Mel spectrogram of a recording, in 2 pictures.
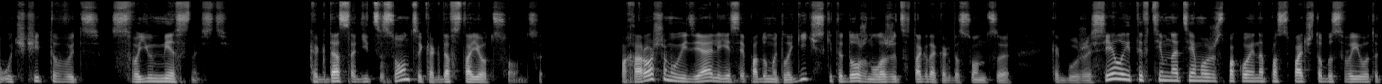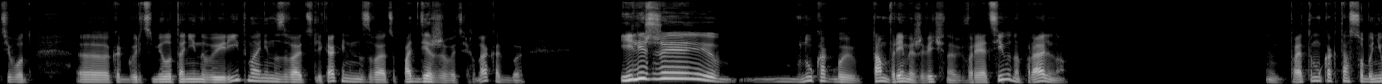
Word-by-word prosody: учитывать 125 -2 -5
свою 125 +3 +1
местность. 140 -2 -1 0.8
Когда 120 +6 +2
садится 130 -2 +7
солнце 215 +7 +5
и - - -17
когда 110 +3 -2
встаёт 115 -3 +3
солнце. - - -6 0.8
По-хорошему, 210 - +1
в 145 - -2
идеале, 145 +4 +1
если 135 0 +2
подумать 125 -1 -5
логически, 240 - +1
ты - - -5
должен 145 -3 0
ложиться 120 0 -2
тогда, 120 -1 -2
когда 100 -1 -10
солнце, 100 -3 -2 0.4
как - - -11
бы, 95 -1 -12
уже 90 +1 -8
село, 245 - +4
и 230 - +1
ты 210 - -3
в - - -2
темноте 180 -2 +1
можешь 165 -3 -2
спокойно 155 -1 -1
поспать, 140 0 +1
чтобы 130 -2 -4
свои 125 0 +2
вот 120 0 -6
эти - - -7
вот, 115 0 -7 0.4
э, 110 -1 -1
как 115 - -8
говорится, 110 +2 -2
мелатониновые 120 -2 -1
ритмы 190 - -3
они 155 -2 -3
называются 115 -4 -1
или - - -7
как 165 - -1
они 145 -3 -6
называются, 110 -4 -2
поддерживать 125 -7 -1
их, - - -21
да, - - -2
как 105 - -10
бы. - - -12 0.9
Или 225 +9 +7
же, 255 +1 +6 0.5
м, 115 -3 -13 0.7
ну, 175 +8 -4
как 165 -8 -5
бы, 105 -6 -4
там, 150 0 +1
время 125 -1 +1
же 95 -1 -7
вечно 125 -6 -6
вариативно, 110 - 0
правильно? 110 - 0 2.0
М, 100 -7 -13
поэтому 170 +1 -3
как-то 160 -2 -4
особо 125 -2 +2
не 140 - -3
125 Hz, 155 wpm, -25 LUFS, 110-155 Hz, 2.0 s, садится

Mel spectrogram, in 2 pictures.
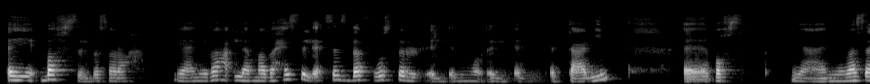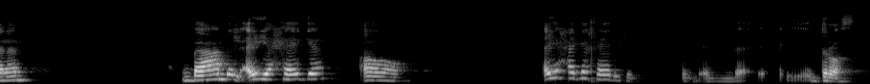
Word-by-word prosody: آآ 195 -1 +4
بافصل 225 0 +3
بصراحة، 150 0 -8 0.3
يعني 165 0 -6
بع 205 +3 -3
لمّا 170 -2 -1
باحس 225 +8 -3
الإحساس 215 -3 0
ده 195 +2 +4
في 200 -2 -16
وسط 205 +1 -3
الر 165 -5 -2
ال 140 - -9
ال 155 0 -10 0.4
ال - - -9 0.2
التعليم، - - -2 0.8
آآ 75 0 +4
بافصل، 165 0 0 0.5
يعني 150 0 -8
مثلًا 185 +3 +2 1.6
باعمل 225 +5 +5
أي 245 -1 +7
حاجة 245 +1 +2 0.4
آه. 180 -4 -2 1.3
أي 315 - +3
حاجة 285 -2 -3
خارج 225 - -5
ال 150 - -22 0.7
ال 140 0 -15 0.6
الدراسة، - - 0
190 Hz, 105 wpm, -24 LUFS, 160-225 Hz, 1.6 s, أي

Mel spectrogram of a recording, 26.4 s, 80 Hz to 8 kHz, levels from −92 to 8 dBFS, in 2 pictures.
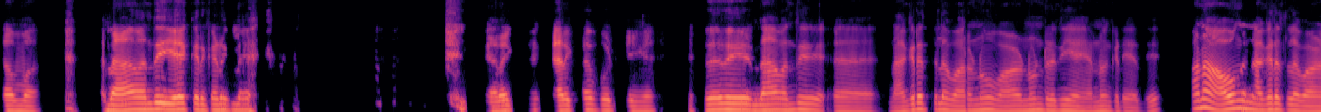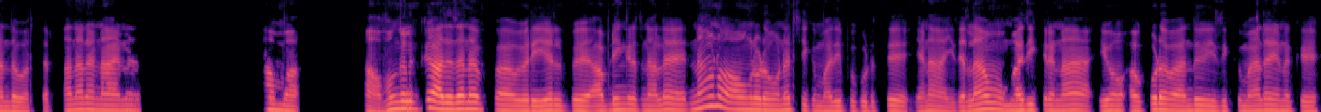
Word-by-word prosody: ஆமா. 130 -1 0 0.8
நான் 145 +3 +7
வந்து 160 +1 +6 0.2
ஏக்கர் 160 -3 +4
கணக்குல 150 0 +1 2.5
கரெக்ட். 135 +4 0 0.2
கரெக்டா 140 +3 +2
போட்டுடீங்க. 130 -2 -4 0.5
அதாவது 155 +5 +4 0.3
நான் 150 +1 +4
வந்து 155 +2 0 0.4
அ - - -3 0.6
நகரத்துல 160 +6 0
வரணும், 140 +4 -1
வாழணும்ன்றது 135 +1 -1
என் 120 - -3
எண்ணம் 125 +1 -5
கிடையாது. 110 -1 -9 0.4
ஆனா 205 +3 +5 0.2
அவங்க 185 +5 +6
நகரத்துல 150 -1 +2
வாழ்ந்த 125 0 -1
ஒருத்தர். 110 0 -12
அதனால 155 +2 -1
நான் 140 -1 0
என்ன 140 +1 -4 1.4
ஆமா. 145 -4 -1 0.9
அவங்களுக்கு 175 - 0
அதுதானே 175 +1 +4 0.5
ஒரு 135 - +1
இயல்பு 135 -1 -1 0.2
அப்படிங்கிறதுனால, 140 0 -2 0.3
நானும் 235 -1 +1
அவங்களோட 155 -2 +1
உணர்ச்சிக்கு 145 -2 -5
மதிப்பு 125 +1 -4
குடுத்து. 125 +3 -5 0.2
ஏன்னா 130 +3 -3 0.2
இதெல்லாம் 140 +9 0 0.2
மதிக்கலனா 140 0 -1 0.3
இவன் 135 -2 -2
கூட 155 0 +3 0.2
வந்து 135 +2 -1
இதுக்கு 130 +1 -8
மேல 135 +2 -1
எனக்கு 125 -1 -5
140 Hz, 105 wpm, -23 LUFS, 130-155 Hz, 2.5 s, நான்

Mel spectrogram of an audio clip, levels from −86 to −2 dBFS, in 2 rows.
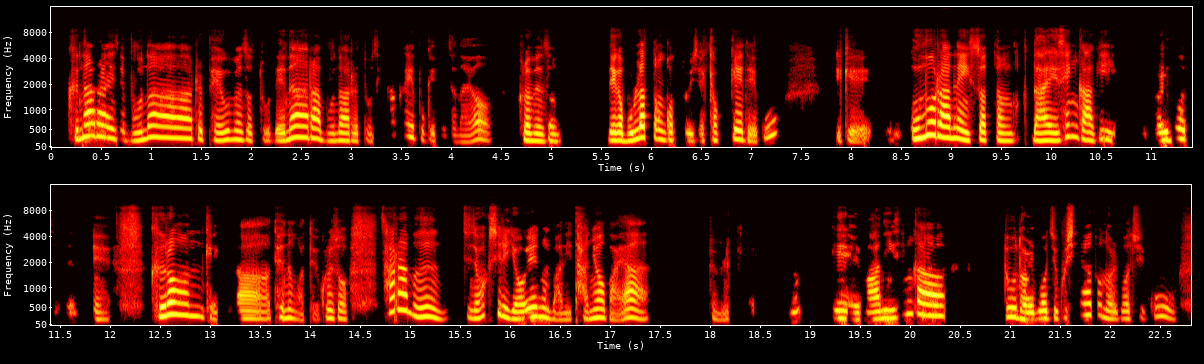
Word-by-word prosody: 그 - - -2
나라의 300 0 +3
이제 230 -2 -9
문화를 260 +3 +1
배우면서 215 0 -2
또 - - -13
내 - - -2
나라 275 0 +4
문화를 195 -1 -2
또 185 - -16
생각해 315 - -9
보게 210 -7 -13
되잖아요. 170 +6 -8 0.2
그러면서 190 -2 0 0.5
내가 205 -1 +6
몰랐던 240 +3 +4
것도 210 -2 -4
이제 185 0 -7
겪게 205 +3 0
되고 295 - -6 0.5
이렇게 - - -7 0.4
우물 305 +7 +6
안에 265 -4 +7
있었던 205 -1 0 0.2
나의 200 0 +3
생각이 225 -7 -1 0.4
넓어지는 245 - -1 0.2
예. 180 0 -10 0.4
그런 280 -1 +5
계기가 175 - -4
되는 220 -2 -3
것 - - -14
같아요. 155 - -18
그래서 205 -2 -4 0.3
사람은 255 - +2
진짜 205 -2 -4
확실히 265 -1 -2
여행을 235 +5 +2
많이 175 -2 -10
다녀봐야 215 0 -1 0.6
좀 - - -15
이렇게 - - -16
또 - - -27 0.8
예 205 -1 +3 0.2
많이 195 +3 +2
생각도 310 +3 +3 0.5
넓어지고 195 +2 0
시야도 295 +4 -4
넓어지고 195 +3 -7
220 Hz, 315 characters per minute, -25 LUFS, 195-270 Hz, 0.8 s, 안에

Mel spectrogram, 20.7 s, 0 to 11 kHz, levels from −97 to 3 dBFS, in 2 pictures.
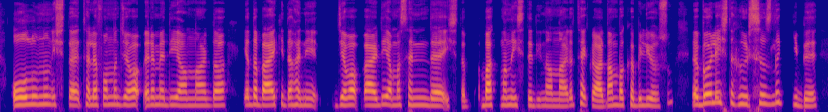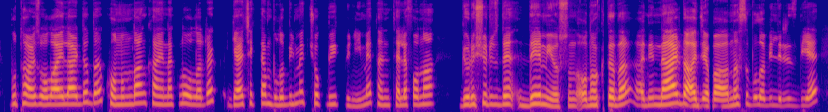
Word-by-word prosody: oğlunun, 240 +2 +3
işte, 215 -2 -2
telefonuna 225 +1 -3
cevap 220 0 0
veremediği 220 0 -2
anlarda 205 +1 -2 0.2
ya 220 +1 -4
da 230 -1 0
belki 215 +2 +3
de - - +1
hani 215 -2 -5 0.2
cevap 220 0 0
verdiği 215 +2 +2
ama 220 0 -4
senin 220 -1 -6
de, 200 -1 +2
işte, 195 - -9 0.2
bakmanı 215 +1 +1
istediğin 200 -2 -7
anlarda 190 +1 -4
tekrardan 200 -4 -1
bakabiliyorsun 210 +4 -4 0.2
ve, 225 - +2
böyle, 275 +2 +4
işte, 280 -1 -5
hırsızlık 255 +3 -3
gibi 195 -3 -5 0.3
bu 255 0 -6
tarz 245 -1 +2
olaylarda 240 +4 +4
da 290 - +2
konumdan 255 -1 0
kaynaklı 245 -1 -3
olarak 245 +7 0 0.2
gerçekten 245 +3 0
bulabilmek 245 +6 -5
çok 260 -2 -5
büyük 240 -2 -7
bir 205 - -10
nimet. 210 +10 -6
Hani 220 -1 -5
telefona 230 +4 -1 0.3
görüşürüz 235 +2 0
de 245 -1 +4
demiyorsun 205 -3 +2
o 190 +1 0
noktada. 225 +6 +2
Hani 215 +2 -3
nerede 260 +4 +9
acaba, 190 -1 +4
nasıl 230 +1 -3
bulabiliriz 205 -3 -5
diye 215 +10 +1
225 Hz, 155 wpm, -28 LUFS, 210-245 Hz, 0.3 s, nerede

